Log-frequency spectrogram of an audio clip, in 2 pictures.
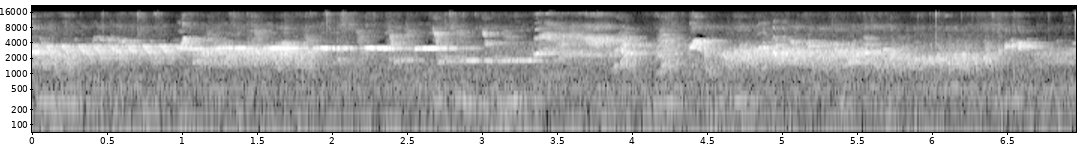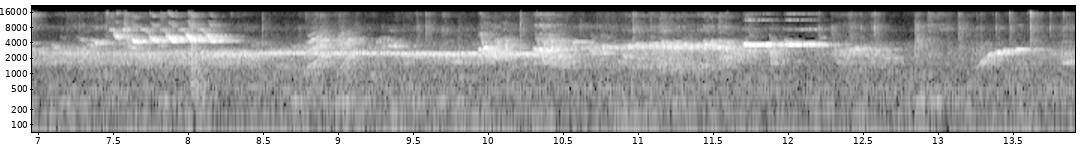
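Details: Pet canary singing indoors at home, a long varied song mixing sustained whistled tones, rapid rattling trills and sharp upswept chirps, rising and falling in loudness, against a faint steady low hum.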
